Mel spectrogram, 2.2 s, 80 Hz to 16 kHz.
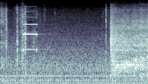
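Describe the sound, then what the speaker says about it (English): A 2001 Mercedes-Benz SL500 AMG Sport cranks briefly, then its engine catches and settles into a steady idle, heard fairly faintly with no voices. "I'm going to start it up just so you can hear the car run"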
